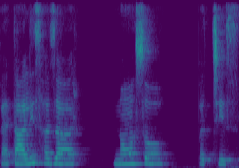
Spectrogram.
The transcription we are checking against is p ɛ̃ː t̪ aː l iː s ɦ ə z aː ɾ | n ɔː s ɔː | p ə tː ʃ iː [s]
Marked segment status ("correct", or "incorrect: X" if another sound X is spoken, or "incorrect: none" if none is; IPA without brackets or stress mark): correct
